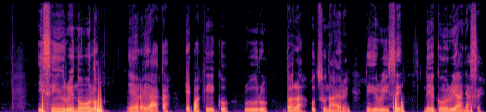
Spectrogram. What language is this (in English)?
Igbo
